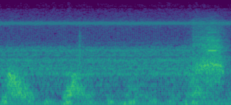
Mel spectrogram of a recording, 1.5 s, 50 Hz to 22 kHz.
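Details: Fast, regular, galloping Doppler whooshes at about 146 beats per minute: normal fetal heartbeat of a female fetus at 20 weeks of pregnancy, heard over the fetal thorax during ultrasound.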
